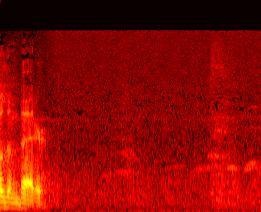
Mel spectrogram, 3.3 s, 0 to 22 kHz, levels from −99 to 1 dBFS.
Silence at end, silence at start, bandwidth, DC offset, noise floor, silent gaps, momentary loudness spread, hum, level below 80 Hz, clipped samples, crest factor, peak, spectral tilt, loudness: 0.35 s; 0 s; 12.5 kHz; under 0.1%; -58 dBFS; none; 28 LU; none; -72 dBFS; under 0.1%; 22 dB; -14 dBFS; -6 dB/octave; -29 LUFS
